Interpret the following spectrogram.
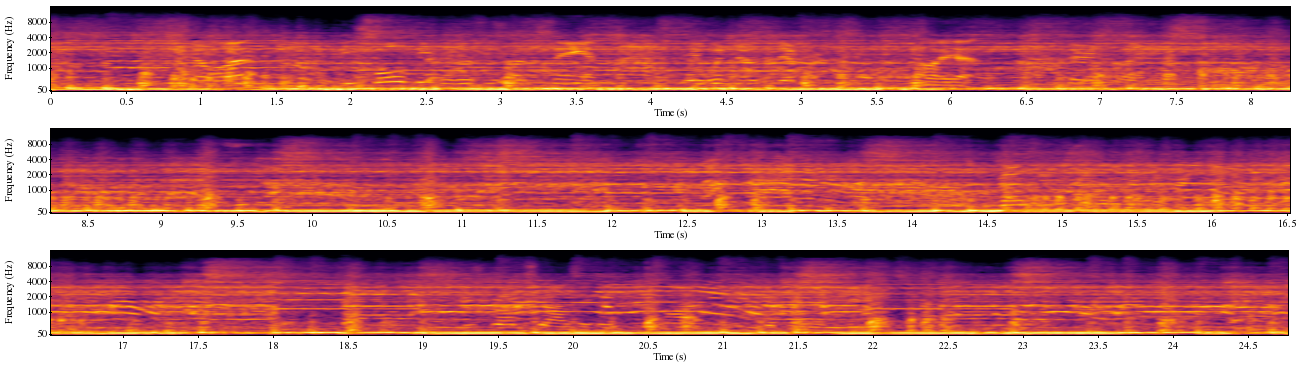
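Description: Noise rock band playing live: electric guitar and a drum kit going full tilt, loud and dense throughout.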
